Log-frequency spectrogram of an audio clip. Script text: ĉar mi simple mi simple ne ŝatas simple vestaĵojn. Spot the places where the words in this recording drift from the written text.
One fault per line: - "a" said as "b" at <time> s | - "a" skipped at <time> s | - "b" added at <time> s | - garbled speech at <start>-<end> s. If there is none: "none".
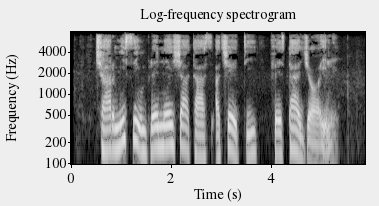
- "mi simple" skipped at 1.7 s
- "simple" said as "aĉeti" at 3.0 s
